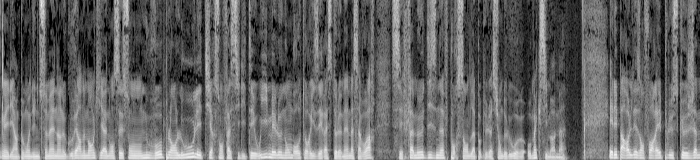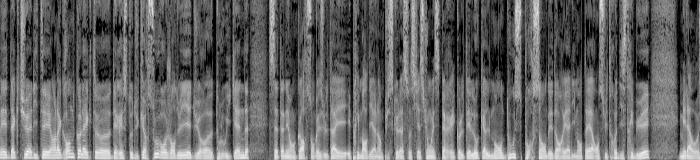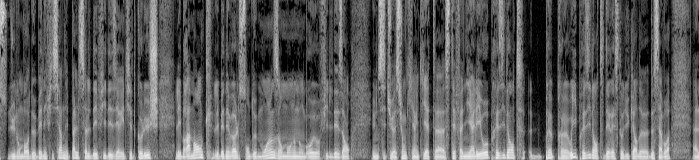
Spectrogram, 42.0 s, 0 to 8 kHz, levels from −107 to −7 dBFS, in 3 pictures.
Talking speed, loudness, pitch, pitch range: 185 wpm, -19 LUFS, 110 Hz, 100-125 Hz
